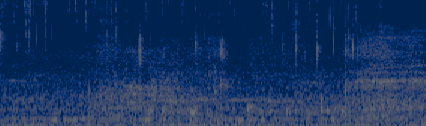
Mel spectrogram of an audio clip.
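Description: Water draining from the low point drain valves underneath a Class A motorhome during winterizing: a steady, faint splashing and trickling stream with scattered drips, continuous throughout and not loud.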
